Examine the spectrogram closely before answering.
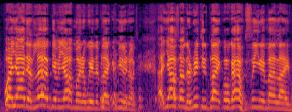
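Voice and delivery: bitter laughter breaks through the words; laughing while talking. Real, not acted. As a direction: laugh out the words, half crying. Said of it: "I mean, I'm laughing".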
